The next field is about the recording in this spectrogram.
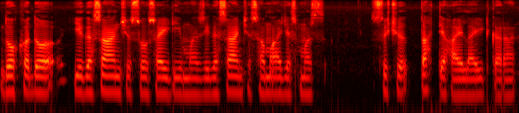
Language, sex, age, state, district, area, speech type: Kashmiri, male, 60+, Jammu and Kashmir, Ganderbal, rural, spontaneous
